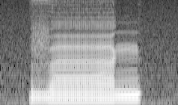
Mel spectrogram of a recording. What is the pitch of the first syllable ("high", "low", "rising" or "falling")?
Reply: rising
